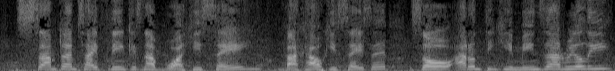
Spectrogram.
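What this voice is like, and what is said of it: Slight Hispanic accent. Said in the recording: “You've got a little bit of an accent. Are you Hispanic? ... Mexico Americana.”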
